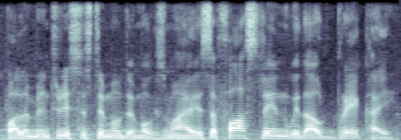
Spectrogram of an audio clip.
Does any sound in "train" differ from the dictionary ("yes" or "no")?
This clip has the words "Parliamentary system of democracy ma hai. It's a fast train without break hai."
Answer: yes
